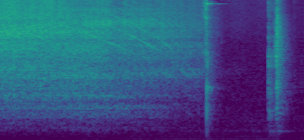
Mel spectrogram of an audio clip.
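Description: A case trimmer cuts a brass rifle cartridge case, a loud steady whirring grind that cuts off, followed by two short clicks and a brief rattle.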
